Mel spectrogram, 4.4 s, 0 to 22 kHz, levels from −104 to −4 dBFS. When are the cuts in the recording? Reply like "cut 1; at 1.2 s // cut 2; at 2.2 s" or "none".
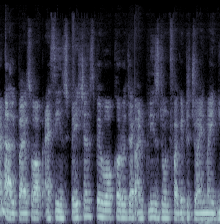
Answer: cut 1; at 2.7 s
